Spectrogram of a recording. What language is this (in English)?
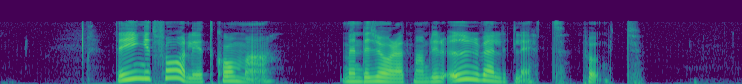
Swedish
